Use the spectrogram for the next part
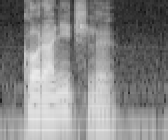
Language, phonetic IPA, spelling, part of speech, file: Polish, [ˌkɔrãˈɲit͡ʃnɨ], koraniczny, adjective, Pl-koraniczny.ogg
